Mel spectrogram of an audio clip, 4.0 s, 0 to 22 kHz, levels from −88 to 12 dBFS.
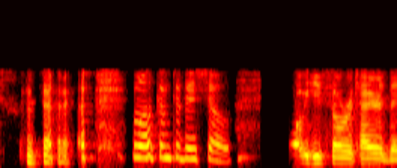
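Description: No technical faults can be heard anywhere in the speech. It has passed through the Speex codec at a moderate bitrate, and any trace of that coding is faint at most.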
